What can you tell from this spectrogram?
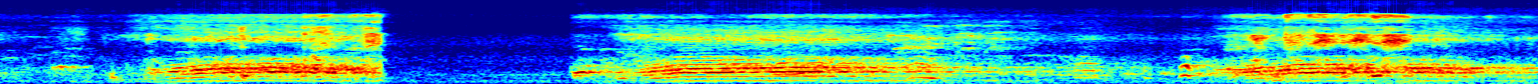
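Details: Security worker snoring after broadcasting: long, loud, rough inspiratory snores with a rattling buzz, about three separated by quiet exhalations; ordinary snoring.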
